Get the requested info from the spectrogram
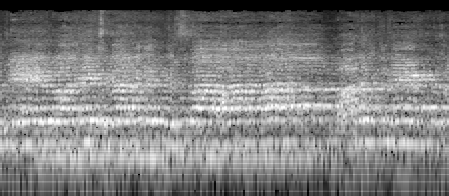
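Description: A group of men chanting Vedic mantras together in unison, in a steady, sustained recitation with a new phrase beginning near the end.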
